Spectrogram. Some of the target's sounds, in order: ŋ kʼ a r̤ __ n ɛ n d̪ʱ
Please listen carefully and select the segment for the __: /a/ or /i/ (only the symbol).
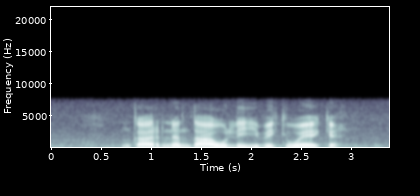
i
